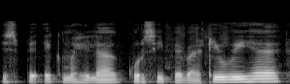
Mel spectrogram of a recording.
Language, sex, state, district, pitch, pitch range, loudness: Hindi, male, Jharkhand, Garhwa, 105 Hz, 100-115 Hz, -16 LUFS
